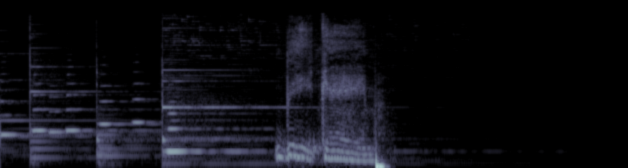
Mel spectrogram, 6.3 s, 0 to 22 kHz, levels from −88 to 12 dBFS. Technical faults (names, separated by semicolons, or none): phantom power thump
